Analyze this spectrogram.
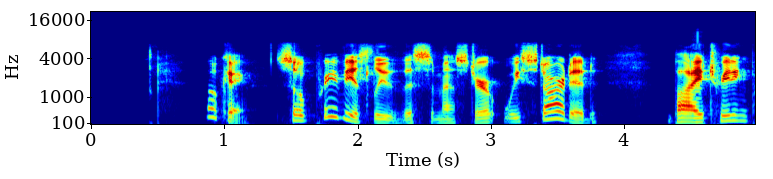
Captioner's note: voiceover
